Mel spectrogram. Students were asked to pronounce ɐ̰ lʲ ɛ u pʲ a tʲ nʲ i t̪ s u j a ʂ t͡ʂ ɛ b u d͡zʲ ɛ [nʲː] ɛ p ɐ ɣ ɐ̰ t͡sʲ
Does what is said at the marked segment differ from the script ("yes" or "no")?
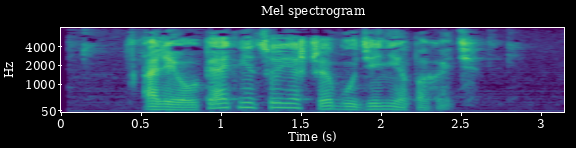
yes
